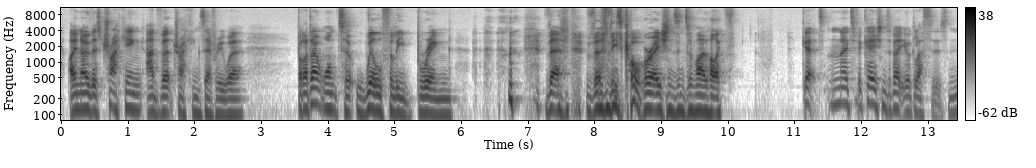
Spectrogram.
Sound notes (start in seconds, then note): 6.2 laughing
